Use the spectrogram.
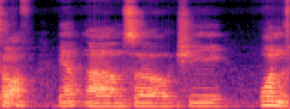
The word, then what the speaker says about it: Gauff: So I'm not 100% how to pronounce her last name. Gauff, I guess. It's Gauff.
